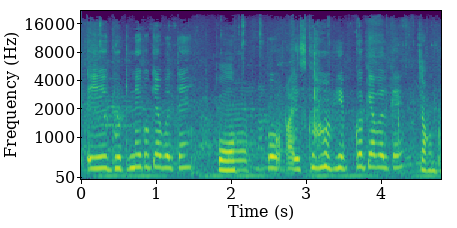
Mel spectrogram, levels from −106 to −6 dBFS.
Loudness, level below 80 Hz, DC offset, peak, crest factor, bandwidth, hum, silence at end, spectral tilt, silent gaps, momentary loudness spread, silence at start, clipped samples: -23 LUFS; -52 dBFS; under 0.1%; -6 dBFS; 16 dB; 19 kHz; none; 0 s; -5 dB/octave; none; 9 LU; 0 s; under 0.1%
